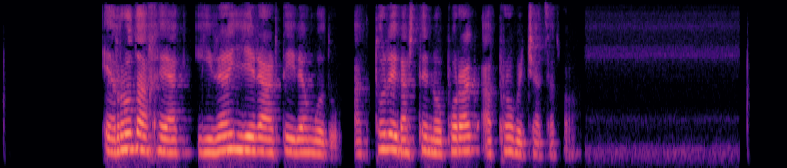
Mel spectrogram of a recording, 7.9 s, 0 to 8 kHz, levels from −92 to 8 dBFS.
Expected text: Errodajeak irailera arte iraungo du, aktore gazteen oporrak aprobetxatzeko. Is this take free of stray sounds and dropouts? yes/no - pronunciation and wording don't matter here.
yes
